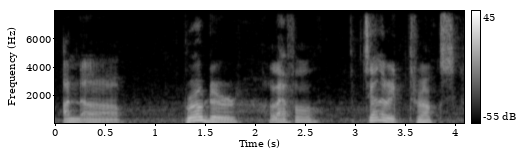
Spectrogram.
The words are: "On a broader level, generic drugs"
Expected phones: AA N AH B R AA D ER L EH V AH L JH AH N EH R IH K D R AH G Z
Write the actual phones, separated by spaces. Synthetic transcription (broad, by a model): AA N AH B R AA D ER L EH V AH L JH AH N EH R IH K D R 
